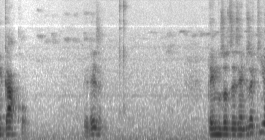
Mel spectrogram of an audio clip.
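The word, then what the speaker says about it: 学校: Ó, Gakko, Gakko. Você vê que aqui tem outro tsu, né? Só que como eu falei antes, é só dobrar. Ou, então é só o na pronúncia. Então é Gakko.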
